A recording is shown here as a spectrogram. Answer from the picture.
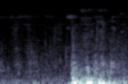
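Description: Horses' hooves clip-clopping as mounted soldiers escort a carriage across a Roman bridge: after a quiet start, a cluster of low, muffled thudding steps rises abruptly halfway through and keeps going to the end, with no voices.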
